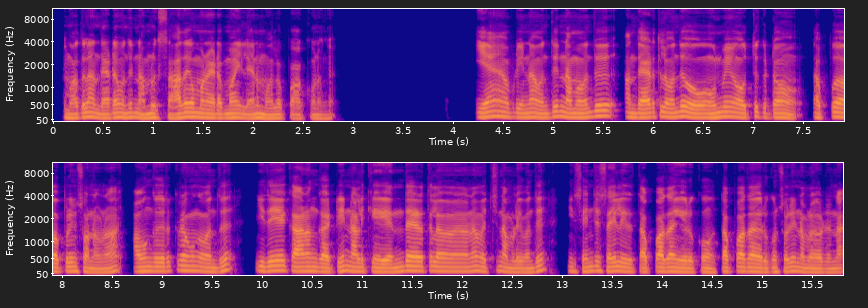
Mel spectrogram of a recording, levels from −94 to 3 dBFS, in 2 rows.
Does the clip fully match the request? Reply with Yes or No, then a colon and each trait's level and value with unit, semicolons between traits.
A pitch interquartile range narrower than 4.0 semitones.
Yes: average, 2.8 semitones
